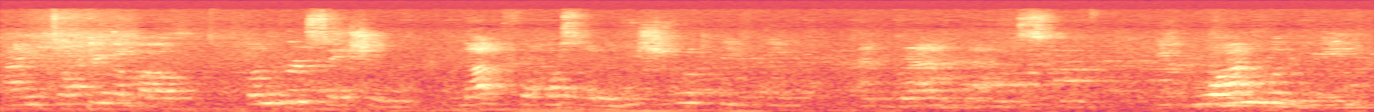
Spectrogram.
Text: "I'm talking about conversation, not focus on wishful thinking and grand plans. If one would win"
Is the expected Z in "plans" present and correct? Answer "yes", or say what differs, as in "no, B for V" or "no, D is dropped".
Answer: no, S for Z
